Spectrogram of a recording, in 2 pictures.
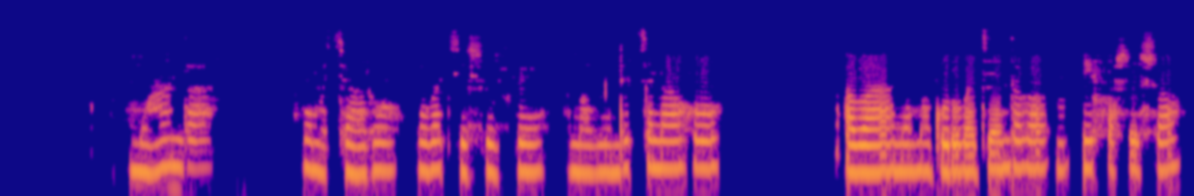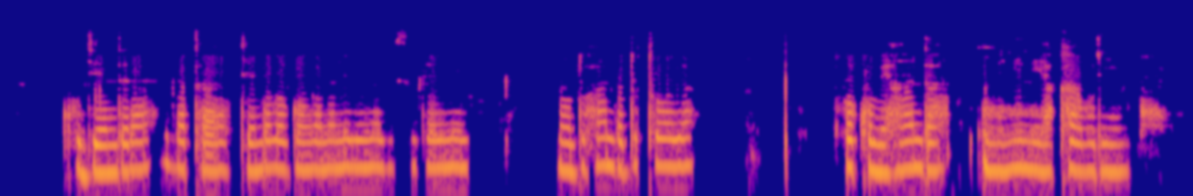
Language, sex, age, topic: Kinyarwanda, female, 25-35, government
